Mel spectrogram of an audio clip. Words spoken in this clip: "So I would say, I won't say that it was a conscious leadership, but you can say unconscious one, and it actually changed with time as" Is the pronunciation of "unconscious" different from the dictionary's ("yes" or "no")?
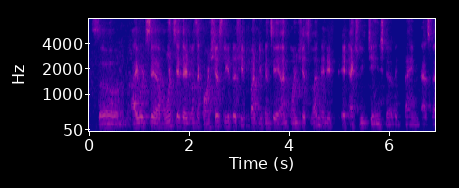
no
